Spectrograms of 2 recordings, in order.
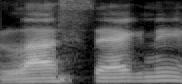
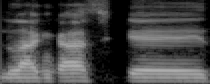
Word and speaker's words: Langasque: Lasagny. How do you say his name? Langasque? Yeah, European Tour. Romain Langasque.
